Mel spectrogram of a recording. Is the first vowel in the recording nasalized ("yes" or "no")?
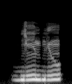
yes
